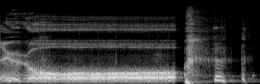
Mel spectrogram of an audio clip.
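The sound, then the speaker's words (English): A harsh, raspy inhaled vocal growl, the inhale growl technique performed as an outro, held steadily for about a second and a half, loud and gritty, ending in a few short choppy grunts. “This time doing an inhale growl”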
